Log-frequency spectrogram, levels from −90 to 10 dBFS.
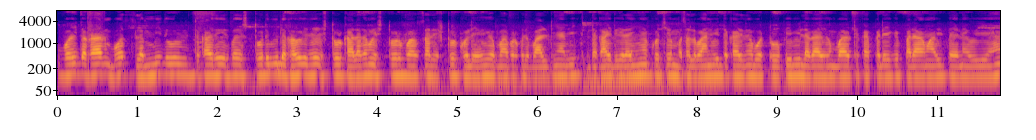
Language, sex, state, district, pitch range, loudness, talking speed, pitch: Hindi, male, Chhattisgarh, Bilaspur, 120-130 Hz, -19 LUFS, 240 wpm, 125 Hz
